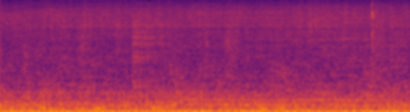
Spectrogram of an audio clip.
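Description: Steady low rumble of an overhead stainless-steel extraction hood running above a tabletop barbecue grill, with a faint steady hum joining in about a second and a half in.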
